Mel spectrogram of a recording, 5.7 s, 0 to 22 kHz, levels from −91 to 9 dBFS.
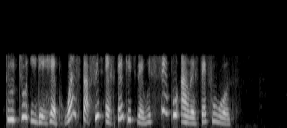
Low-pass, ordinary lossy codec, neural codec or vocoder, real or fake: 3.6 kHz; Opus, 32 kbps; codec, 24 kHz, 3 kbps, HILCodec; fake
